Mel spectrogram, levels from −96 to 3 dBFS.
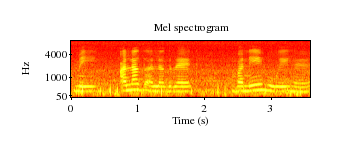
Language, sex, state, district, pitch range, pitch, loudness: Hindi, female, Haryana, Jhajjar, 220-245 Hz, 225 Hz, -19 LUFS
